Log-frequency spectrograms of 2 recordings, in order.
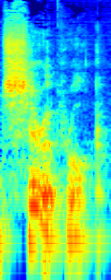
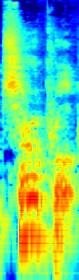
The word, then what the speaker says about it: CereProc: suggested I make contact with a company called Seraprock. Now Saprock is spelled uh C E R E P R O C. C E R E P R O C. and Saraprock have developed a remarkable texttospech software facility that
